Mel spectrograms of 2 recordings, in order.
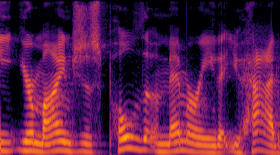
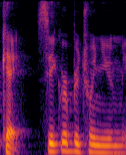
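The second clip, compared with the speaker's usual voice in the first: normal talking voice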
